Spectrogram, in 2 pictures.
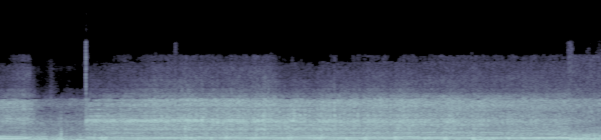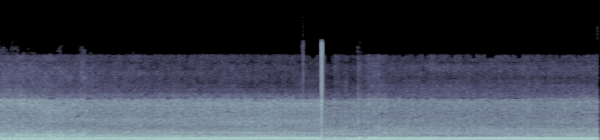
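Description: A dirt bike engine drones loud and close, with a continuous buzzing tone that shifts pitch midway as it revs; no talk over it.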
